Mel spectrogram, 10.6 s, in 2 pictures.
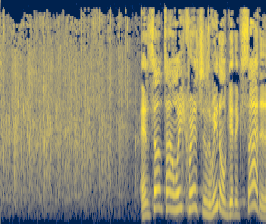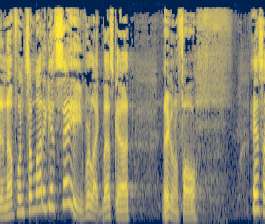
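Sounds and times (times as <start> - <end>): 
people clapping: 0.0 - 3.7
speech: 2.8 - 9.5, 10.4 - 10.6.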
